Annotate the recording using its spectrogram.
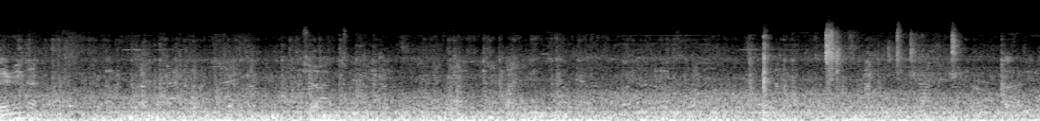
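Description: Passenger train coach in motion, heard from inside: a steady low rumble of wheels on the rails, with a few sharp clicks near the end.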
